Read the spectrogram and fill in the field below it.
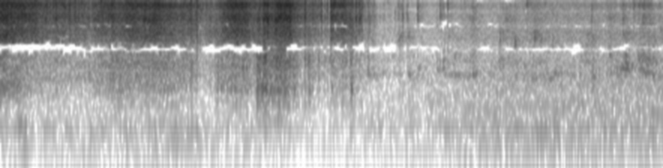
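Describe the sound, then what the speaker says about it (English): Water pumped into an aquaponics media bed of clay pellets gushes and splashes steadily at close range, then eases to a quieter trickle as the bed fills. "where eventually the water fills up. You can see the water filling up"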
